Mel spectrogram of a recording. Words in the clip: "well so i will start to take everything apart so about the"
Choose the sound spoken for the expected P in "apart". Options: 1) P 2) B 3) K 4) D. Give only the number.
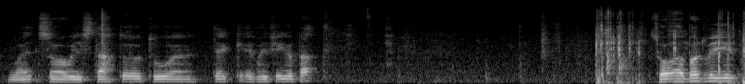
2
